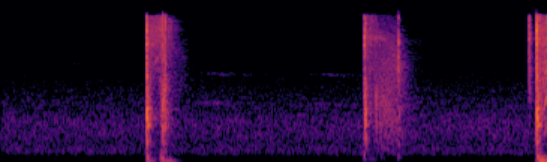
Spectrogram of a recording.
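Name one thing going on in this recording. Short menu clicks sound.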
